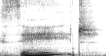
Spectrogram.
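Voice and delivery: hushed questioning call; soft, tentative check on a friend; cautious whisper. Retold or imitated. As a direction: whisper the name warily. Cautiously calling unresponsive friend.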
